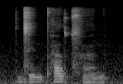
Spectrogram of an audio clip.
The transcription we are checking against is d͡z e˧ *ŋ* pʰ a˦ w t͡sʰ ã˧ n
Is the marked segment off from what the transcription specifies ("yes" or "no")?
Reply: no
